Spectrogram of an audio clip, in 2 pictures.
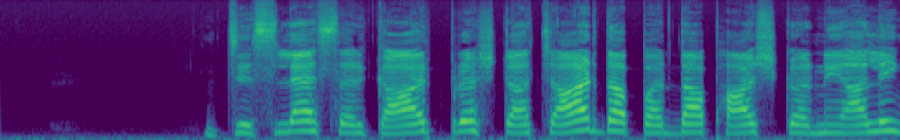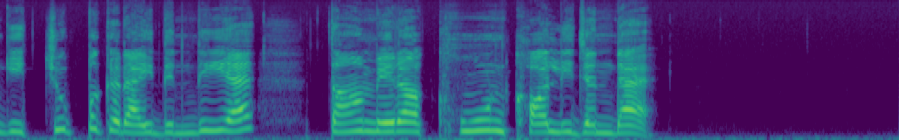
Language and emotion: Dogri, angry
